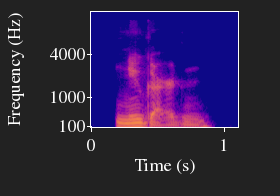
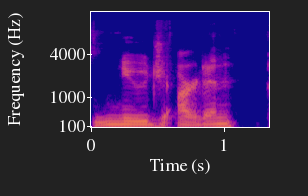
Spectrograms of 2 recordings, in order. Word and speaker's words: Newgarden: but I've been imagining a guy that pronounces Newgarden is Nuge Arden. I don't know why I've been thinking about that for a long time. So sometimes in my head I say Nuge Arden, but anyway.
